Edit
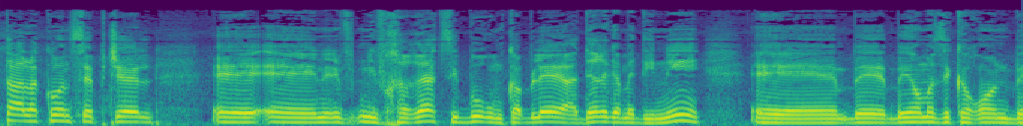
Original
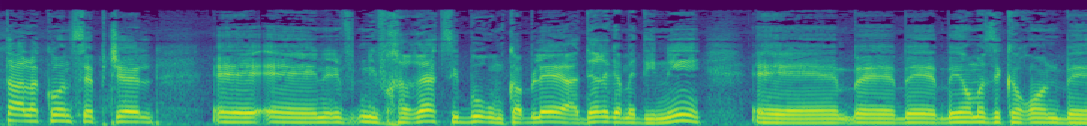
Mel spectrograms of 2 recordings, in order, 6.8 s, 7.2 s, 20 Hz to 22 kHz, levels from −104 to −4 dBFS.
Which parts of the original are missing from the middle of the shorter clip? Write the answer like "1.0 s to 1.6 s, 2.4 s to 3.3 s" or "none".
5.6 s to 6.0 s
